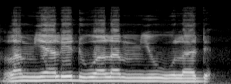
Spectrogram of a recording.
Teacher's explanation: cara bacanya itu lebih sedikit aja, nggak usah dibaca lebih tekan dibandingkan qalqalah kubro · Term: sugro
